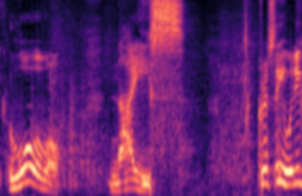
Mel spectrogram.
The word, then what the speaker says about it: Louisville: Louisville, he said it right, Louisville.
